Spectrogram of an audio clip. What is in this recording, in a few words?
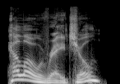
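hello, male; trainer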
